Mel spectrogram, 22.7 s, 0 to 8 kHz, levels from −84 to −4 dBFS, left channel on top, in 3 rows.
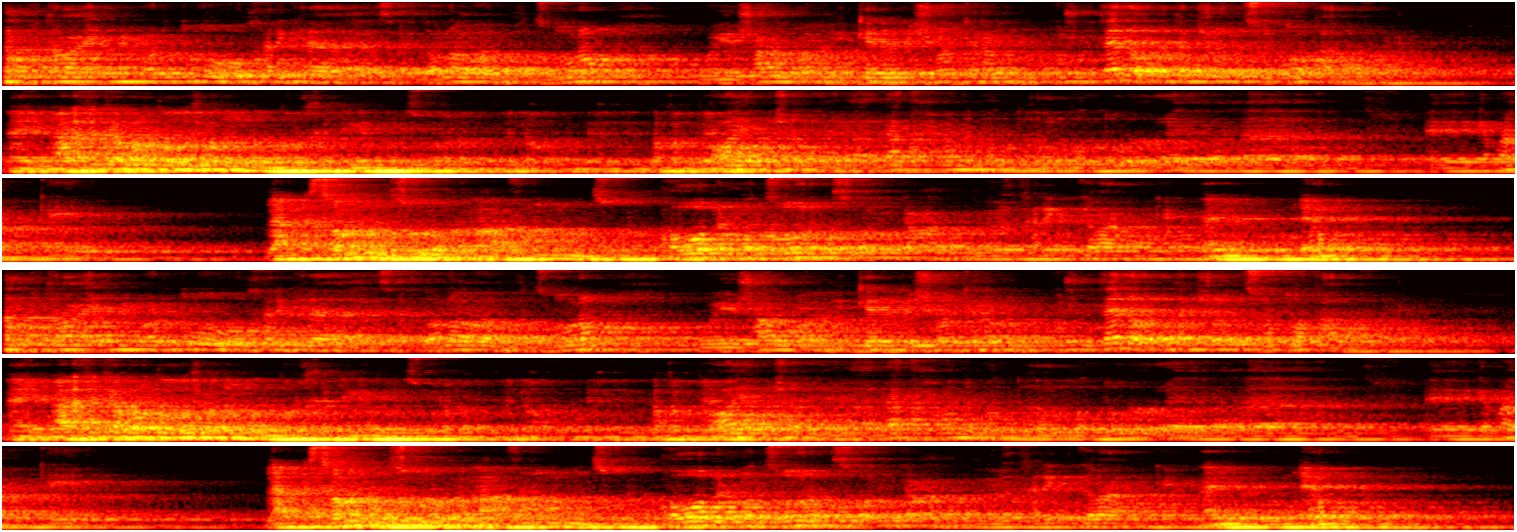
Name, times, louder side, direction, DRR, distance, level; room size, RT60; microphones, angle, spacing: voice 1, 0.0-7.0 8.1-8.3 11.1-14.4 14.7-15.6 18.4-21.1 21.5-21.7, equal, 10° right, -6 dB, 2.4 m, -31 dB
voice 2, 7.5-11.3 16.4-18.4 21.1-21.7, equal, 35° right, -6 dB, 2.6 m, -25 dB
12.0 x 5.3 x 7.7 m, 2.9 s
head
